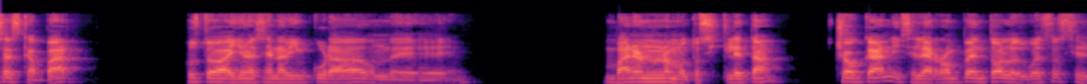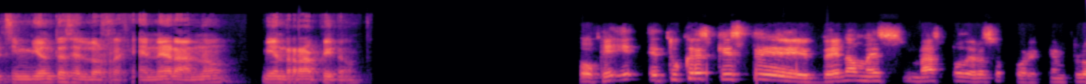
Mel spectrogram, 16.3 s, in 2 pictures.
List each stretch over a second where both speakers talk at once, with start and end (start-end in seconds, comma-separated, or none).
none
